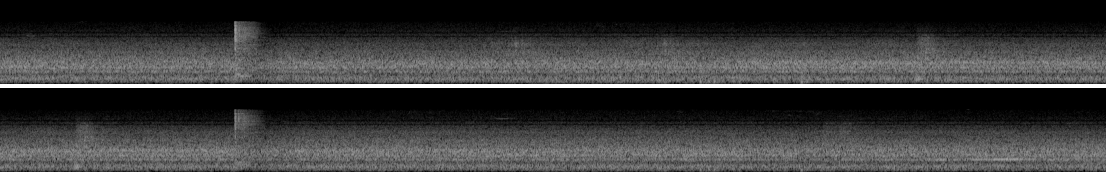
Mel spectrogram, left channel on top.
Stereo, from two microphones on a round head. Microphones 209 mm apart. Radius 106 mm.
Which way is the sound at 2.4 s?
30° left (ahead or behind).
